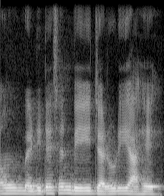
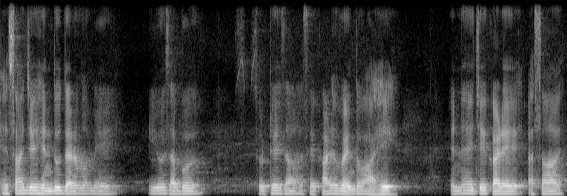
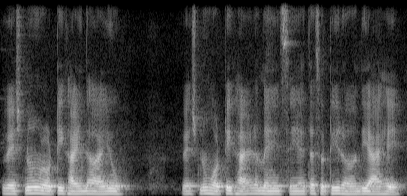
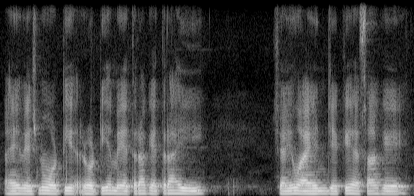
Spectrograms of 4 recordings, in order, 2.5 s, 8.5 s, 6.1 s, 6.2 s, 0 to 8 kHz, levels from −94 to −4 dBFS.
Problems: none marked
